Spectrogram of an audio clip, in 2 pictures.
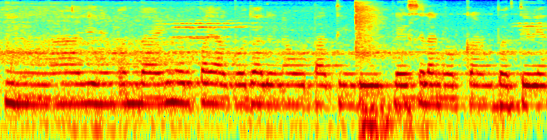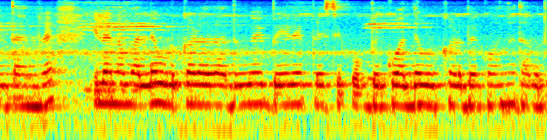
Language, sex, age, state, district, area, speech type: Kannada, female, 18-30, Karnataka, Hassan, rural, spontaneous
